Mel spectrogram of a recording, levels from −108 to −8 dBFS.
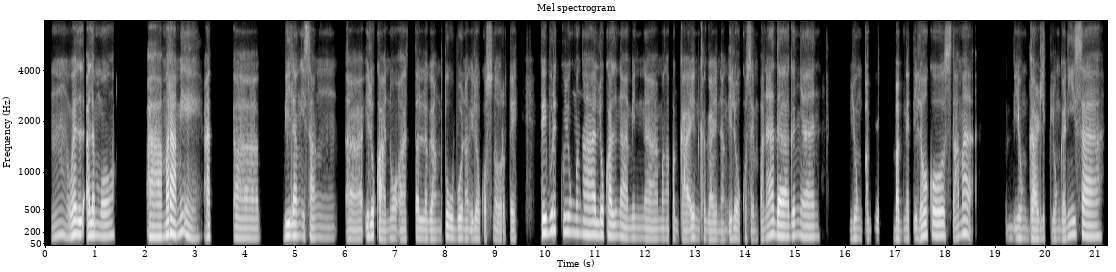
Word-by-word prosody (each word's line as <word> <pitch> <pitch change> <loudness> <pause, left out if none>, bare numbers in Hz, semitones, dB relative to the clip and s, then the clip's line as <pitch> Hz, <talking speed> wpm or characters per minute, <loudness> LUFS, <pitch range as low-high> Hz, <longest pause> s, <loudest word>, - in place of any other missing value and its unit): Hmm, 155 +1 -6
well 175 +3 +6
alam 160 +1 +6
mo, 150 +2 +1 0.7
ah, 145 -1 +3
marami 175 +4 +7
eh, 135 -5 -2 0.2
at, 150 - +1 0.5
ah, 125 -1 -2 0.5
bilang 155 -1 +4
isang, 135 -1 -7 0.2
ah, 120 0 -3
Ilocano 130 -5 0
at 120 0 -3 0.2
talagang 120 -2 -2
tubo 130 -3 0
ng 120 -1 -6
Ilocos 125 +2 -4
Norte. 110 +1 -5 0.4
Favorite 195 +4 +5
ko 205 - -2
yung 200 -1 0
mga 170 -3 +2
lokal 155 -2 +2
namin 130 -2 -4
na 120 -1 -4
mga 120 0 -9
pagkain. 120 +2 -2
Kagaya 110 -2 -5
ng 105 +1 -10
Ilocos 120 0 -4
empanada, 145 +8 +3
ganyan. 145 -3 -1 0.6
Yung 125 +1 -6
bagnet 120 +1 -9 0.2
bagnet 120 0 -1
Ilocos 155 +4 +3
tama, 165 +7 -1 0.6
yong 125 -1 -7
garlic 120 0 -1
longganisa, 150 +5 0
130 Hz, 115 wpm, -23 LUFS, 120-155 Hz, 0.7 s, marami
